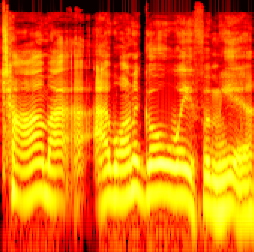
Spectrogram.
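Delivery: trembling, shaking, high, scared voice. Beside the cross where the money lies, a character answers his companion; shaking voice. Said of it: "Huck said in a shaking voice".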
